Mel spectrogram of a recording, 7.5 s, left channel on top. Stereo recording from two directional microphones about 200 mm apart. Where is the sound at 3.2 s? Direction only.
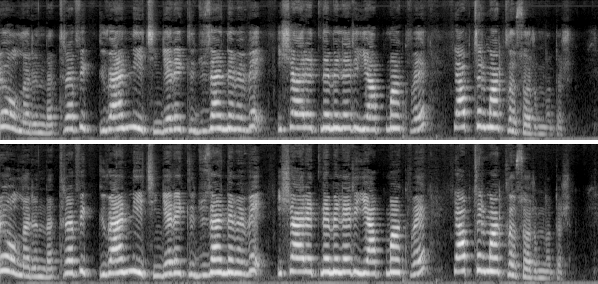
45° right (ahead or behind).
